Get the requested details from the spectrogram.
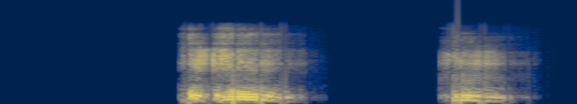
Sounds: Throat clearing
